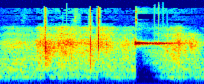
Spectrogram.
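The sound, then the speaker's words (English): A smoke detector alarm in a comedy skit: a single high, steady electronic tone cuts in partway through and holds. Before it come talk and a few sharp clicks. “The skit the skit was in fact their smoke detector alarm was going off. Let's play it again.”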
